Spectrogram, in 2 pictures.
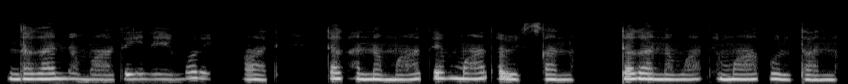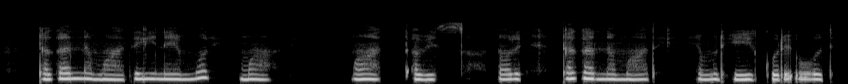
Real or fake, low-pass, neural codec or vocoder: fake; 7.2 kHz; vocoder, 44.1 kHz, 128 mel bands every 512 samples, BigVGAN v2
